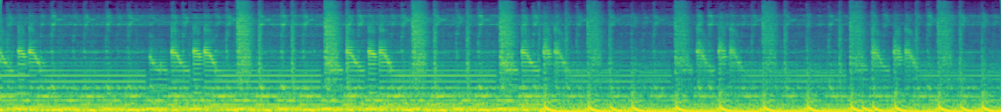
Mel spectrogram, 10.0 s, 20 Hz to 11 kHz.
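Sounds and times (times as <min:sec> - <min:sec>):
low held synth drone: 0:00.0 - 0:10.0
deep kick drum: 0:05.1 - 0:10.0.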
